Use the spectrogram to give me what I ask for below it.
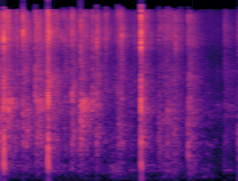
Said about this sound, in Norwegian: En applaus til min bror.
